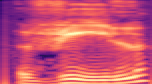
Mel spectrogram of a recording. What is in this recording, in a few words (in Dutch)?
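"viel", Dutch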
